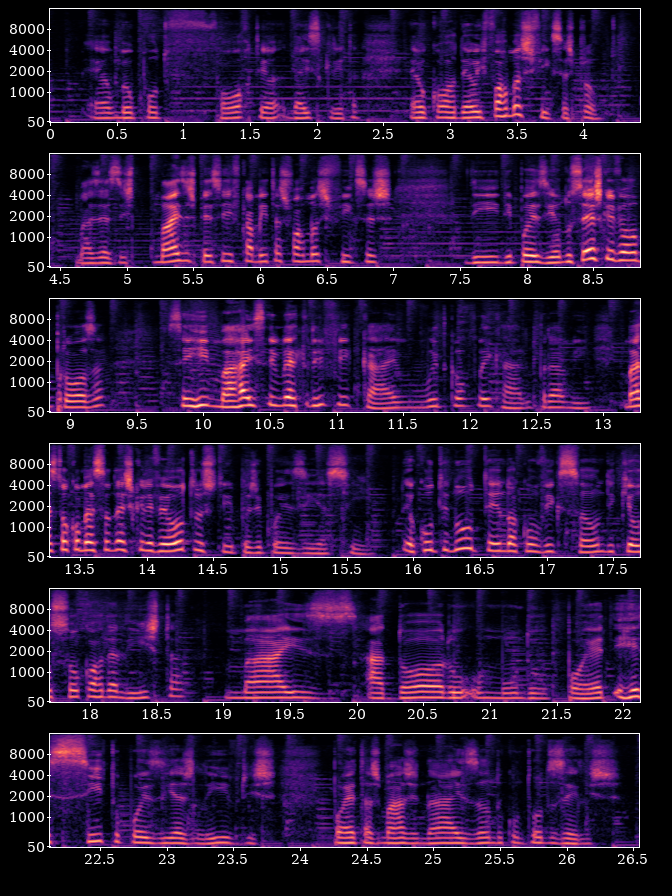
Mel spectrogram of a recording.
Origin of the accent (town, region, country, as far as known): Recife, Pernambuco, Brazil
